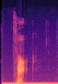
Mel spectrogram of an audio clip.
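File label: "tshoh4", Teochew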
